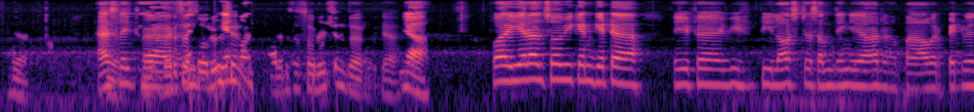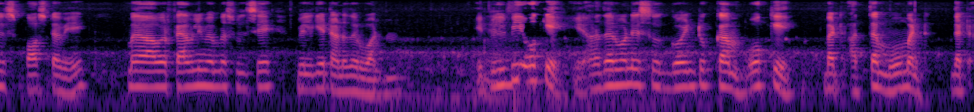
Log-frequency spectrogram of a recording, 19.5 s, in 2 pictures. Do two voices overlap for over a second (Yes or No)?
Yes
